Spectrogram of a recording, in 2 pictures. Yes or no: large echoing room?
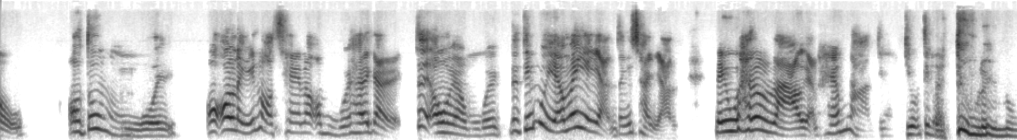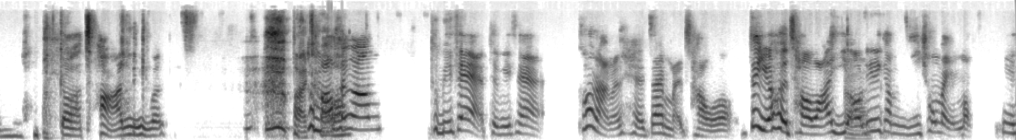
no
